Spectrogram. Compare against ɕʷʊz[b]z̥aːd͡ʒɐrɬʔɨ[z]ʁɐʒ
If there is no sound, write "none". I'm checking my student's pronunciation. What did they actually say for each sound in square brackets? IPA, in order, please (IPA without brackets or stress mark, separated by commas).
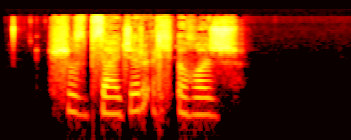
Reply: b, none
